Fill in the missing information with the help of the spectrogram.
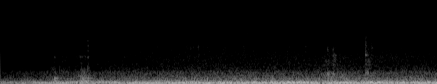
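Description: Steady low rumble, with a few light clicks and knocks of plastic as the engine's air intake hose is worked loose by hand.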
